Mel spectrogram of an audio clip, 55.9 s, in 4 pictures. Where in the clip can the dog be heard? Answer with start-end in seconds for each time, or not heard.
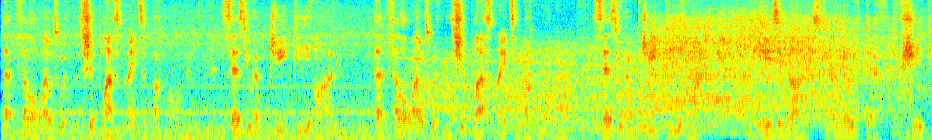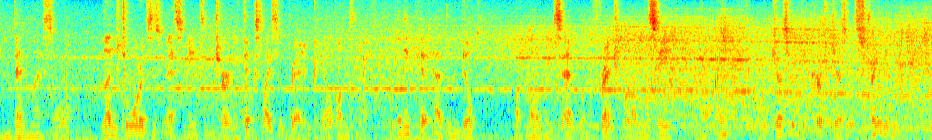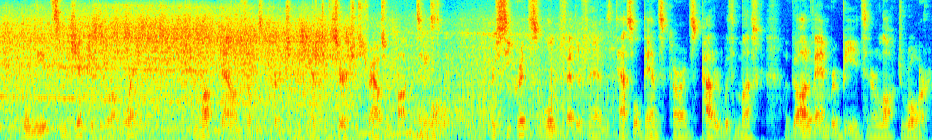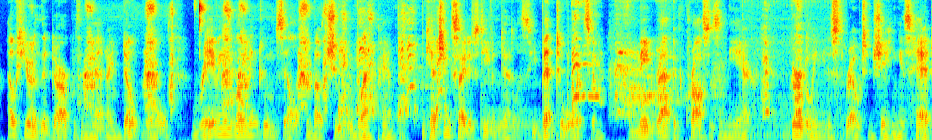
43.0-54.6.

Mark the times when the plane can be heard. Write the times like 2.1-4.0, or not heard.
0.0-37.2.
